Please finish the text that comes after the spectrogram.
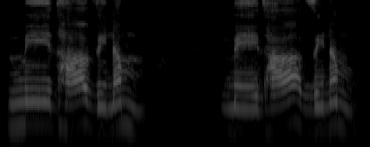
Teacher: विनम वकार पर देखिए छोटी ई की मात्रा है, तो छोटी ई की मात्रा ही बोलेंगे, जल्दी ही बोली जाएगी, उसको लंबा नहीं खींचेंगे।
